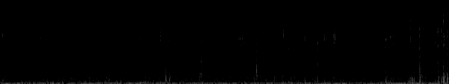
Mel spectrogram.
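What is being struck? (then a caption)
Plastic water bottle. Fingertips tap quickly on the body and white cap of an empty clear plastic water bottle held in one hand. The result is a quiet, steady stream of light, dry clicks and crinkly ticks with bright edges over a low, soft rumble.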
